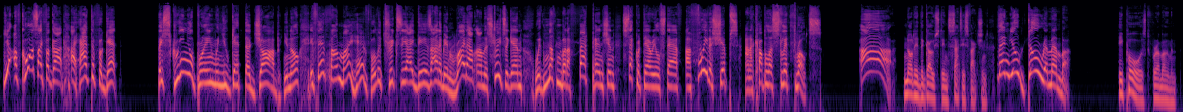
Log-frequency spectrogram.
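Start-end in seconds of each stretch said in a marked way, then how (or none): 0.1-16.4 lightly raised brash voice; a hint of a brash galactic president; Zaphod's voice. Zaphod explains. 17.2-21.4 put-on high, scornful old man; ghostly great-grandfather scolding; crotchety old ghost. Ghost satisfied.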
